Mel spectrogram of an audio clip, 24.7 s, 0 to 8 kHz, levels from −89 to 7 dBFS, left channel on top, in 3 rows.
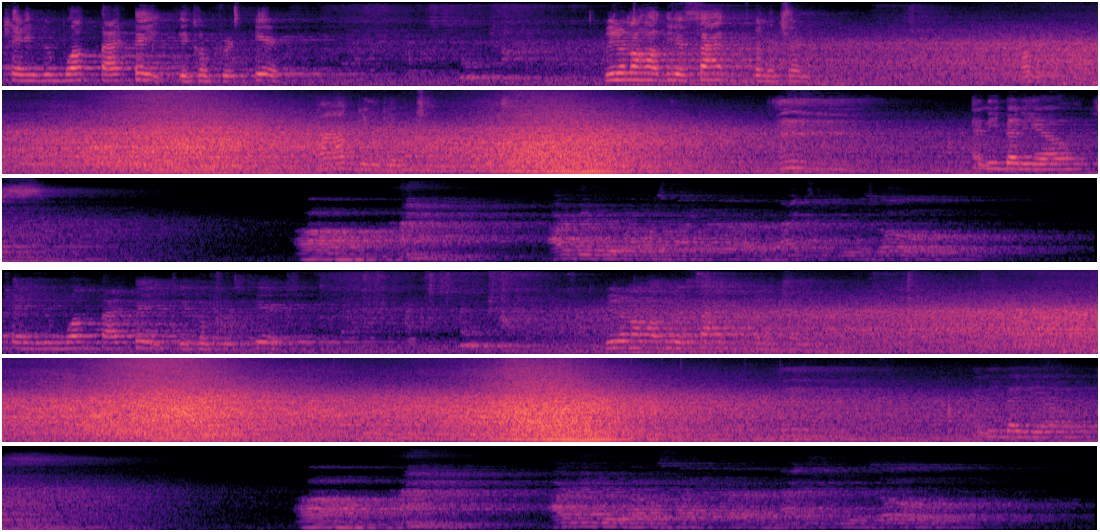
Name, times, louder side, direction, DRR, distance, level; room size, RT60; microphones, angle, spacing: voice 1, 0.0-2.1 4.5-6.1 7.6-7.8 10.6-12.4 12.9-13.0 14.0-14.7 15.5-16.8, left 6 dB, 85° left, 10 dB, 0.4 m, -33 dB
voice 2, 2.5-4.5 5.2-5.3 6.3-7.7, right 1 dB, 75° right, -4 dB, 2.1 m, -47 dB
Car passing by, 4.7-16.2, right 4 dB, 40° right, 0.5 m, -25 dB
voice 3, 18.6-19.8 20.5-23.5, equal, 35° left, -9 dB, 3.2 m, -42 dB
16.0 x 10.0 x 3.6 m, 2.9 s
head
